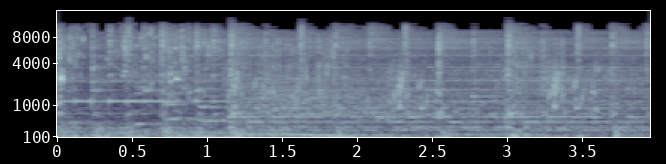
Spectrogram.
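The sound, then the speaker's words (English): Rapid, light splashing of a basilisk lizard, also called the Jesus lizard, racing across a water surface, its wide webbed feet slapping the water in a busy pattering of small slaps, with a steady tonal background underneath throughout. “Witnessed at normal speeds, their fleet-footed water dance leaves nothing but questions in its wake.”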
